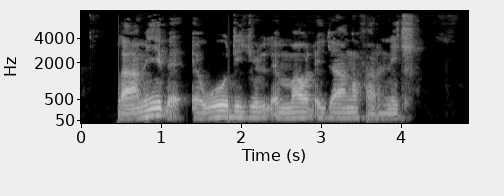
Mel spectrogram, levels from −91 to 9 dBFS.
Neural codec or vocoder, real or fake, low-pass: none; real; 7.2 kHz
